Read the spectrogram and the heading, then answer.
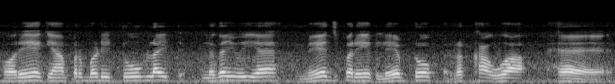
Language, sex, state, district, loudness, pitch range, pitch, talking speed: Hindi, male, Rajasthan, Bikaner, -15 LUFS, 150-185 Hz, 170 Hz, 145 wpm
